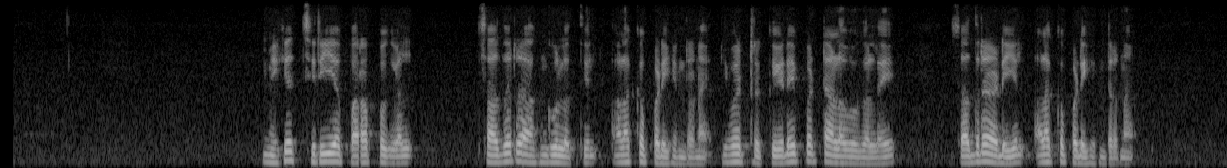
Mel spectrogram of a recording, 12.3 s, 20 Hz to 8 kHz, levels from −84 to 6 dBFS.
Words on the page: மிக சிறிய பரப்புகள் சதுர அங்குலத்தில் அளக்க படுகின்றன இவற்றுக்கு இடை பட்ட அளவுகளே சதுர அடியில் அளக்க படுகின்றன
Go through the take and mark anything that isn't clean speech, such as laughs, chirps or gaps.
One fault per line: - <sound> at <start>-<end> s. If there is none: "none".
none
